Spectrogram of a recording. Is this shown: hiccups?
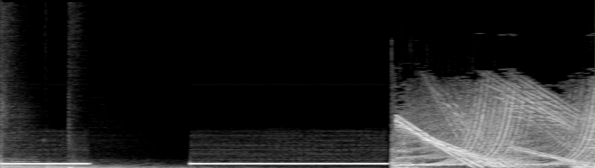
no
